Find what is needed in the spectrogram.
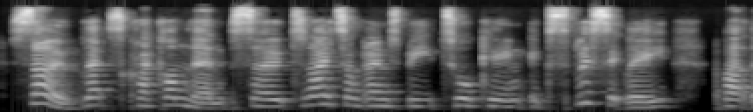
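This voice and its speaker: A woman with an English accent, lively intonation and a moderate pace, with audible room echo. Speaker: genealogy speaker. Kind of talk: online lecture. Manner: casual, with fillers.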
